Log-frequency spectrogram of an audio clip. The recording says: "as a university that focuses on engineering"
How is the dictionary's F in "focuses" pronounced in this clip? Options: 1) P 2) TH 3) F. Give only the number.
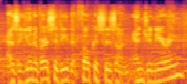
3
